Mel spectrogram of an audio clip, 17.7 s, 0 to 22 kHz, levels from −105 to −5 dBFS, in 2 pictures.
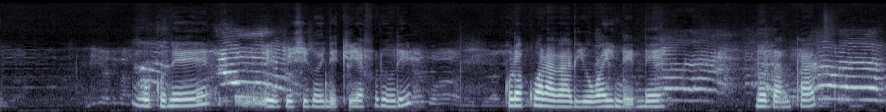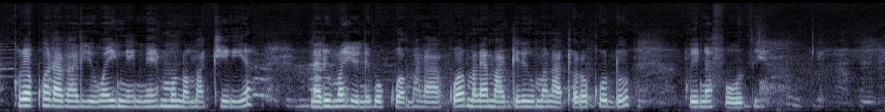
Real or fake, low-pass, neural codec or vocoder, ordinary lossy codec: fake; 19.8 kHz; codec, 44.1 kHz, 7.8 kbps, Pupu-Codec; none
